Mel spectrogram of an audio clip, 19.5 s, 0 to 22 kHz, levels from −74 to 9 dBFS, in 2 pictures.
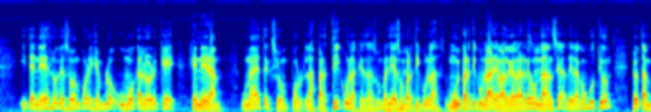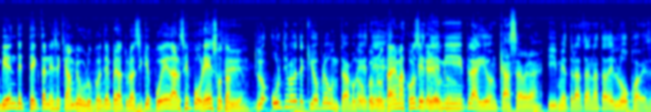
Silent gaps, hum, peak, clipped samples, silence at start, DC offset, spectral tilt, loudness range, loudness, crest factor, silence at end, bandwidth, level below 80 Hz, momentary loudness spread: none; none; 0 dBFS; under 0.1%; 0.3 s; under 0.1%; -6.5 dB/octave; 3 LU; -15 LUFS; 14 dB; 0 s; over 20 kHz; -36 dBFS; 7 LU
